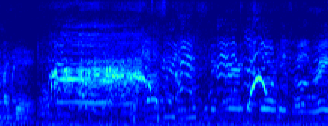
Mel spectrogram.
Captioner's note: kids yelling; mutters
